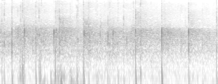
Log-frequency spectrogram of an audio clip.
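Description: An audience gives a speaker a round of applause, clapping steadily for several seconds, many hands at once in a dense, crisp patter with a few sharper claps standing out. No one speaks over it.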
